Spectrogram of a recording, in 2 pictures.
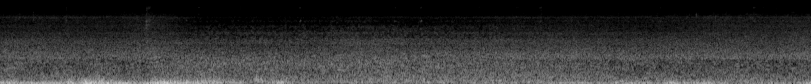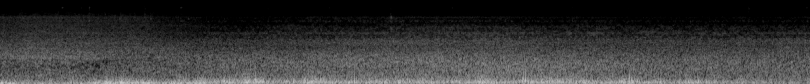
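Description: Wind buffeting the microphone in gusts, stronger at the start and again from about eight seconds in, over a steady hiss of small waves breaking on the shore.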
